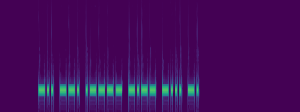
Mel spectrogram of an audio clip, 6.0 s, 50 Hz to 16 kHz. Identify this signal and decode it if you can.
Morse code, heard as a keyed tone, about 28 wpm, 700 Hz. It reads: DG1YBN
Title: DXCC-100 Call Signs - 6 Characters - Repeated 2x - 28wpm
